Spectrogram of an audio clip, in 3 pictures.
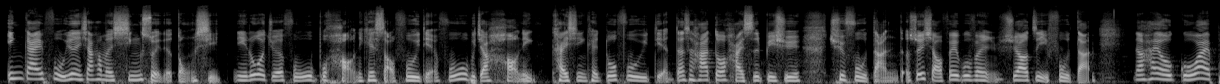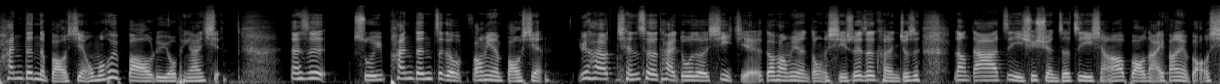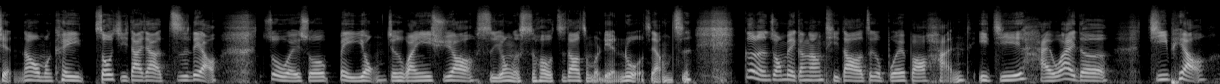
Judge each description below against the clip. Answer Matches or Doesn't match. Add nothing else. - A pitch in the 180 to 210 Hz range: Matches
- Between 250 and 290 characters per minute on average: Doesn't match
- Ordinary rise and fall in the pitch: Matches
